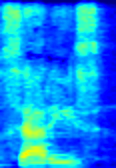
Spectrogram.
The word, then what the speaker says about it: saddies: They are called saddies, by the way. Rhymes with baddies, but imbues the notion with a bit of compassion.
